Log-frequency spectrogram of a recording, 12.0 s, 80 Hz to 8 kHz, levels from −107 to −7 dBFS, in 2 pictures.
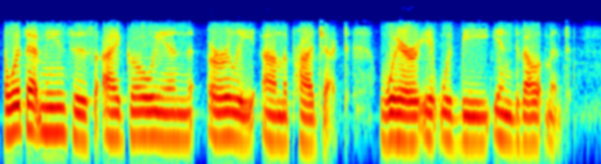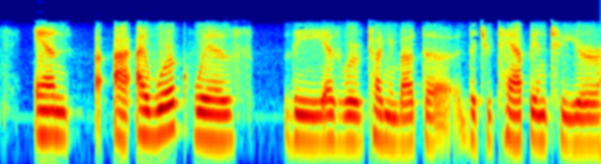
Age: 50-69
